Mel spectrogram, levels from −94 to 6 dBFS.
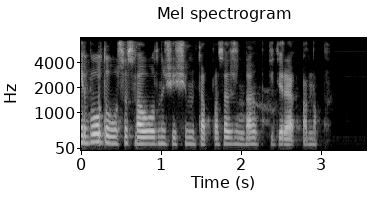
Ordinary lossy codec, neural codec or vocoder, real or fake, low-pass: none; vocoder, 22.05 kHz, 80 mel bands, HiFi-GAN; fake; 7.2 kHz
